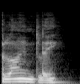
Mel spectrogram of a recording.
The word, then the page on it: blindly: British English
